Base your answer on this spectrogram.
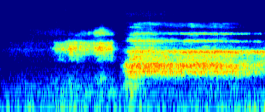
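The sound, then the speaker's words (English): A held breath is let go during a guided breathing exercise: a short airy breath sound, a brief gap, then a long, steady, loud exhale that carries on to the end. “And when you are ready, releasing the breath whenever you're ready.”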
